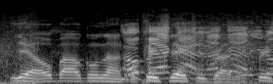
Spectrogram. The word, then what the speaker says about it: Ogunlano: Yeah, OGUNLANO.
